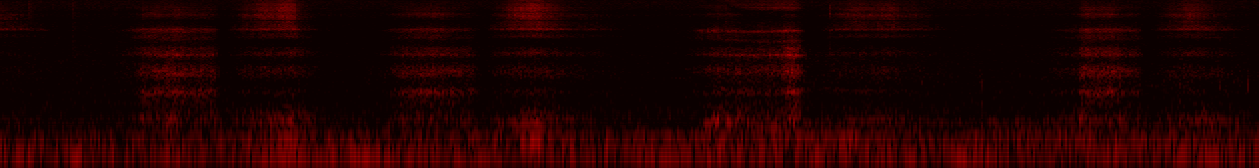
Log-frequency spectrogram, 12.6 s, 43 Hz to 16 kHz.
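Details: Snoring: repeated raspy, snorting breath noises about 24 times a minute over a steady low hum.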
